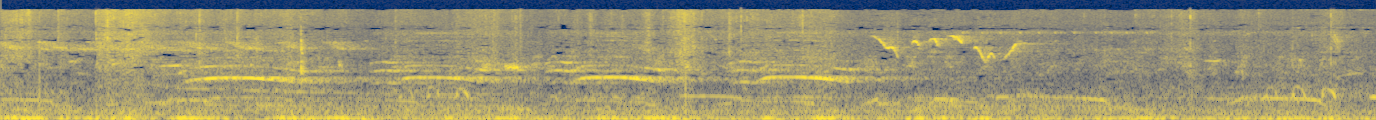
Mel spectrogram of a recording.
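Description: Birds calling: a run of short, arched whistled notes repeated several times, with a few quick high chirps about four and a half seconds in, over a faint steady low rumble.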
